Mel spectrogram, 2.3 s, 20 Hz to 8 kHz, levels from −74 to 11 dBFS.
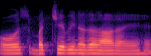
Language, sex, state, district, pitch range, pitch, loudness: Hindi, female, Chhattisgarh, Bilaspur, 115-130 Hz, 125 Hz, -17 LUFS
